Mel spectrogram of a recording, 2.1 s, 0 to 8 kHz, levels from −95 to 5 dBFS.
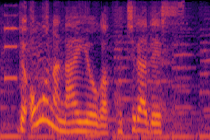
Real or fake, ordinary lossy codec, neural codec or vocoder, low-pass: fake; Opus, 16 kbps; codec, 16 kHz, 6 kbps, DAC; 7.2 kHz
